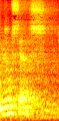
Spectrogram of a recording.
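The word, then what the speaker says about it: gNewSense: another recursive acting and there is a nuisance which is written G new sense but that's a joke also you see in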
